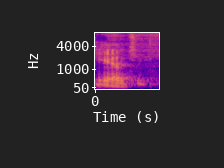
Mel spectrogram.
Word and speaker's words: Fiocchi: And but I found a box of Fiocchi. Ain't that how you pronounce it? Fiocchi.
